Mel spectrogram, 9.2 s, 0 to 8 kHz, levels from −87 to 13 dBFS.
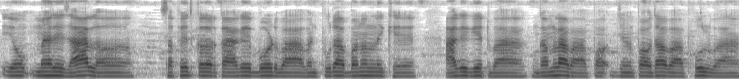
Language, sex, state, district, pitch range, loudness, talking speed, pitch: Bhojpuri, male, Uttar Pradesh, Deoria, 125-145 Hz, -18 LUFS, 140 wpm, 135 Hz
